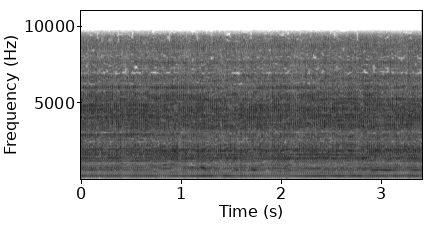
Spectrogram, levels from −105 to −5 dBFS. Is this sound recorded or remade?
recorded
